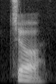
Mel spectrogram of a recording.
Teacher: जीभ जो है तालु में सट रहा है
